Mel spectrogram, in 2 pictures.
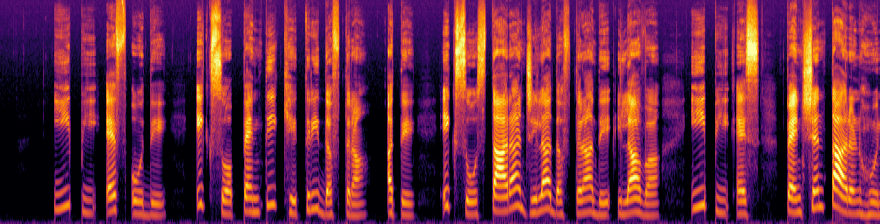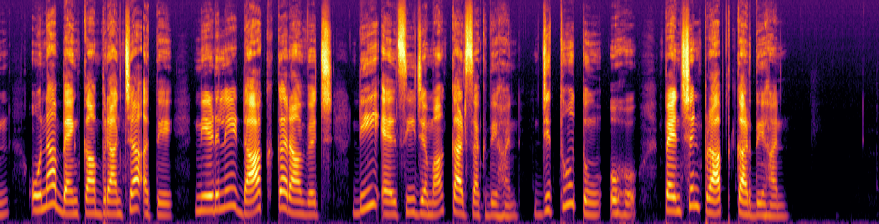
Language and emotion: Punjabi, neutral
